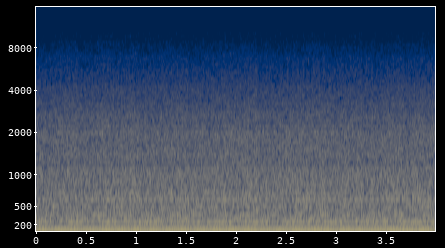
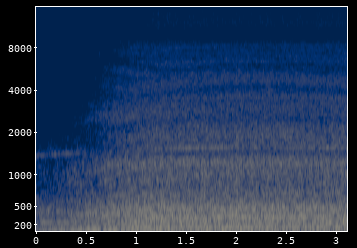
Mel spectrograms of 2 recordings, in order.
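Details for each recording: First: Central air conditioner condensing unit built June 2016, first startup of the season: steady deep hum with a constant buzzy rattle that it always makes while running; still cooling, rattle cause unconfirmed. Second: all right fan works a little fan works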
